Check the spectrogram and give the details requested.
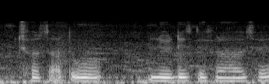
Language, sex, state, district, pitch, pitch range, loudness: Angika, female, Bihar, Bhagalpur, 160 Hz, 155-165 Hz, -14 LUFS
